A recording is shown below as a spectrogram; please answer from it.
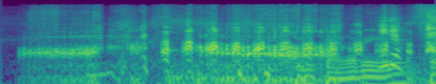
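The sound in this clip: A St. Bernard dog growling and grumbling: low, rough, continuous vocal sounds that turn into deeper, throaty, moaning calls toward the end.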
